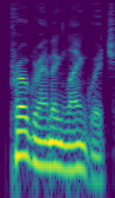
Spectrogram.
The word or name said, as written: Programming Language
